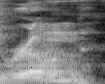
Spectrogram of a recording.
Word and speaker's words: Roan: My name in Dutch is Rowanghar and I am from Mas University. I'm a a fourth year PhD student there and in English you can say my name is Ron. It's it's different in Dutch and English.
